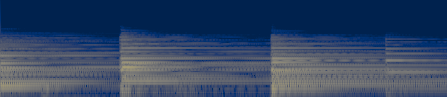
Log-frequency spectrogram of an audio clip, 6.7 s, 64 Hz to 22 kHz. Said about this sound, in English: And they are the major 9 sharp 11 chords,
